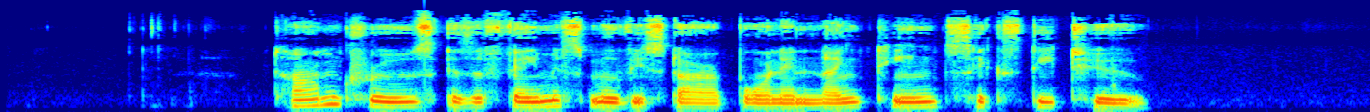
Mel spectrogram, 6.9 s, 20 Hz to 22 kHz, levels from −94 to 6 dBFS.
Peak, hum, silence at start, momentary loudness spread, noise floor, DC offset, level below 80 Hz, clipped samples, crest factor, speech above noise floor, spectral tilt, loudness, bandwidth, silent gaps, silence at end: 0 dBFS; none; 1.35 s; 7 LU; -74 dBFS; under 0.1%; -56 dBFS; under 0.1%; 20 dB; 56 dB; -2.5 dB/octave; -17 LUFS; 15.5 kHz; none; 1.15 s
